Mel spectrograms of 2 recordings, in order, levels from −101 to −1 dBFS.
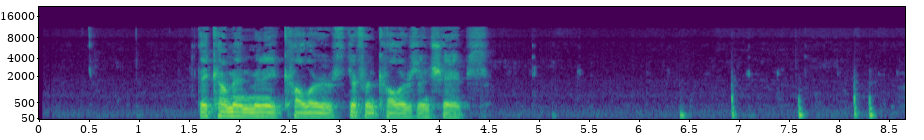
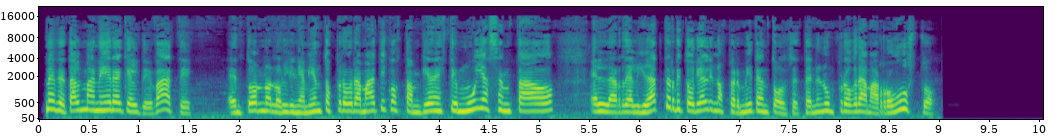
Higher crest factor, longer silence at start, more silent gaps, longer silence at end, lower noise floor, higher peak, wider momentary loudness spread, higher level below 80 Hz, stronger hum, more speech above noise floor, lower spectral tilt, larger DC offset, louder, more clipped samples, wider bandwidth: first, 20 dB vs 14 dB; first, 1.6 s vs 0.05 s; neither; second, 0.3 s vs 1.1 s; second, -70 dBFS vs under -90 dBFS; second, -8 dBFS vs -2 dBFS; first, 23 LU vs 6 LU; about the same, -52 dBFS vs -50 dBFS; first, 60 Hz at -55 dBFS vs none; second, 46 dB vs over 74 dB; about the same, -6 dB/octave vs -5.5 dB/octave; neither; second, -24 LUFS vs -16 LUFS; neither; second, 11.5 kHz vs 16.5 kHz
